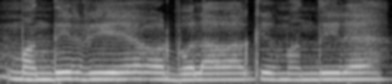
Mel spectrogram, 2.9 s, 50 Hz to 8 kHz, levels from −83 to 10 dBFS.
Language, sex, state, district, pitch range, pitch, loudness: Hindi, female, Bihar, West Champaran, 220-230 Hz, 225 Hz, -13 LUFS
